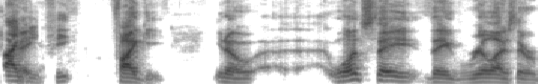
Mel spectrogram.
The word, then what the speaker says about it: Feige: How do you not pronounce his name? Feige.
